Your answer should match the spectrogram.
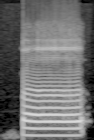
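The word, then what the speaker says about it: ف: And when you pronounce the letter fa, so you focus on this thing that when you're pronouncing it and you are placing your upper front teeth lightly on the lower lip, then there will be a little bit air will come out from it.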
